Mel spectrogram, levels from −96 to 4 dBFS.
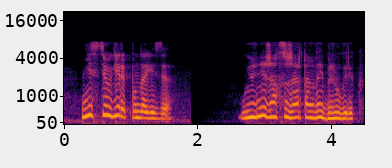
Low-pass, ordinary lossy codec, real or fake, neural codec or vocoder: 7.2 kHz; none; fake; vocoder, 22.05 kHz, 80 mel bands, WaveNeXt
